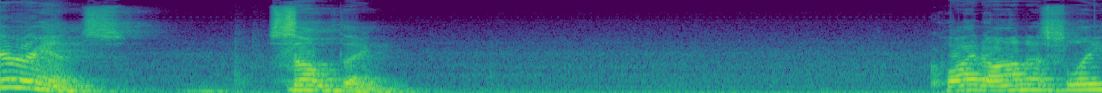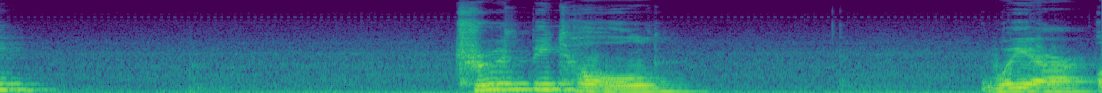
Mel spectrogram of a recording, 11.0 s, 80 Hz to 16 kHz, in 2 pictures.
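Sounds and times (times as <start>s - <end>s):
faint hiss: 0.0s - 11.0s
steady low hum: 0.0s - 11.0s.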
